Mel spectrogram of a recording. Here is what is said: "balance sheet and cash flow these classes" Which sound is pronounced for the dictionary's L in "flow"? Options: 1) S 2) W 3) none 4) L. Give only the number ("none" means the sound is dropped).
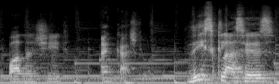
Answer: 3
